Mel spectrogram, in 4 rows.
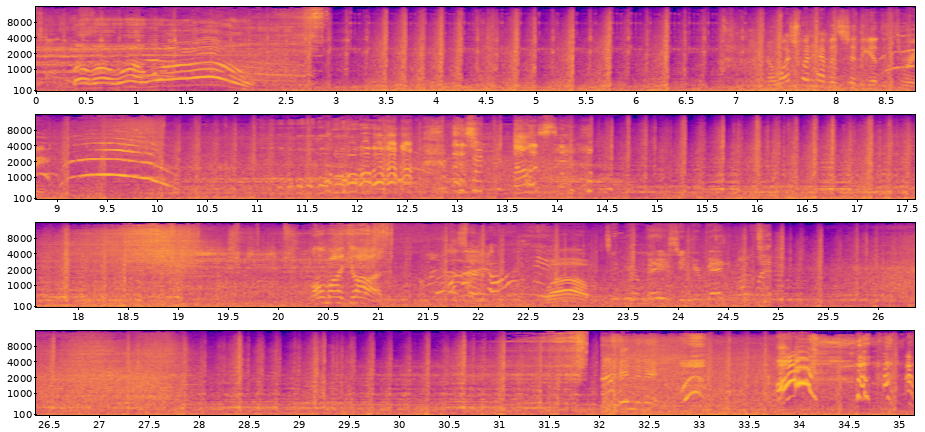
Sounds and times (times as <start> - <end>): Music: 0.0 - 35.1.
